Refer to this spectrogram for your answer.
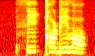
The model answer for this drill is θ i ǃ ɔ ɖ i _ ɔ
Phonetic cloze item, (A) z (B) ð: B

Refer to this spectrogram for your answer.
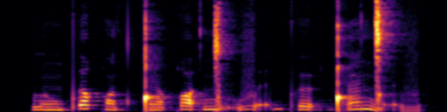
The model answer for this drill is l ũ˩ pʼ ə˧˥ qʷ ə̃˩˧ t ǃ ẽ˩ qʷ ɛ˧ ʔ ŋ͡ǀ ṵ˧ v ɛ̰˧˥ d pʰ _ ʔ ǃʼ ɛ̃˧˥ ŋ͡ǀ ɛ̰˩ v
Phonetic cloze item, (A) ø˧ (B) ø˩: A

